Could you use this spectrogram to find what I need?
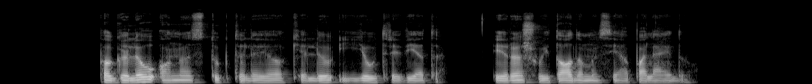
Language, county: Lithuanian, Vilnius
